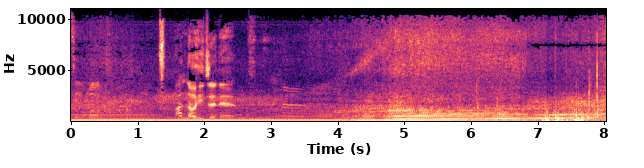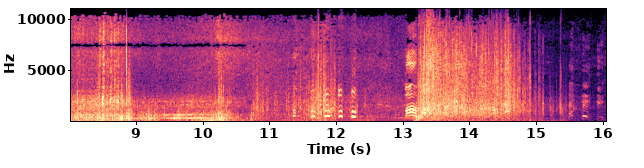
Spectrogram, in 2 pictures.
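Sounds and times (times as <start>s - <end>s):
sports car engine accelerating: 0.0s - 15.5s
wind rushing: 4.9s - 15.5s
crackling noise: 13.0s - 16.0s.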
